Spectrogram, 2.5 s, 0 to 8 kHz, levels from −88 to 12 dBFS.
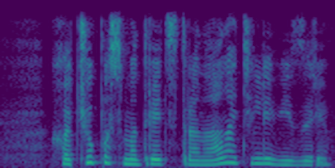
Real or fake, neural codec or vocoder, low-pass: real; none; 7.2 kHz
